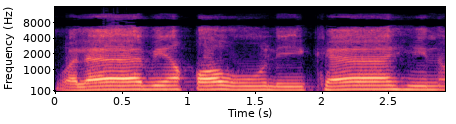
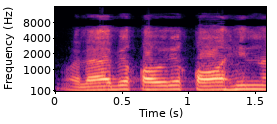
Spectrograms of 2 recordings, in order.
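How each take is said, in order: First: The last word starts with a plain k. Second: The last word starts with a deep throat q. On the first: The speaker calls it right. "ഒന്ന് ഖ മറ്റൊന്ന് ക" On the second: The speaker calls it wrong. "ആവരുത്"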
